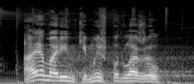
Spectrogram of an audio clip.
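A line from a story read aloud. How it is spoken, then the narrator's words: Loud. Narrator (Russian): громко сказал Серега Цаплин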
